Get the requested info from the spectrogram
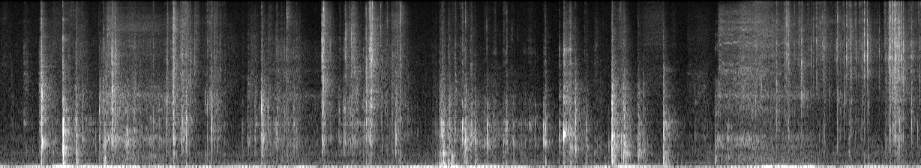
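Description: Cardboard trading-card box being opened and handled: a string of short rustles, scrapes and clicks as the lid flap is lifted and the box turned over. From about twelve seconds in, a steadier crinkling and tearing comes from the foil card pack taken out of the box.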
